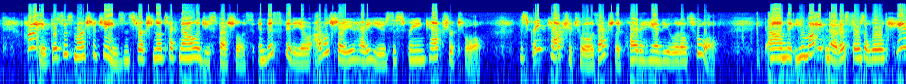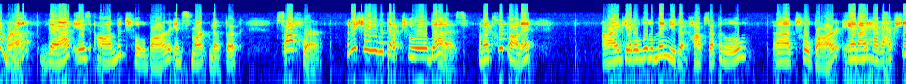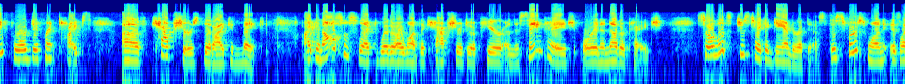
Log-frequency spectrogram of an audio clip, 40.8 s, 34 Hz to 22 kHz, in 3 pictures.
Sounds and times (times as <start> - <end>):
Speech: 0.2 - 10.8, 11.4 - 21.8, 22.6 - 40.7.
